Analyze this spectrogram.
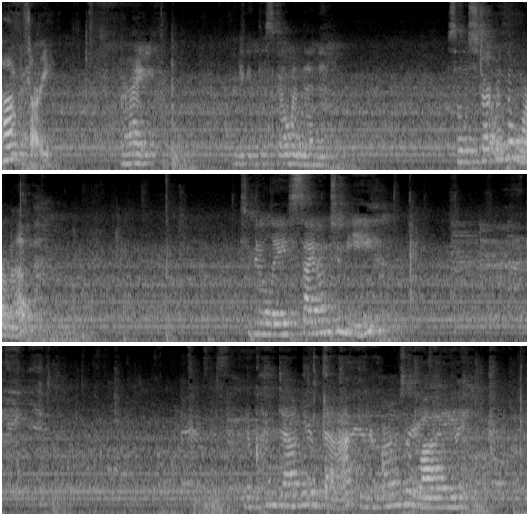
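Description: A young woman talks calmly to the listener in an echoing room.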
